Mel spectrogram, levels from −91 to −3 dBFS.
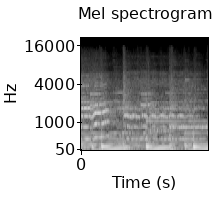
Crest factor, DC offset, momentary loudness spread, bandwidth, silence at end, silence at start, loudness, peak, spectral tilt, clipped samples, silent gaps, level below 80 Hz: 14 dB; under 0.1%; 5 LU; 11.5 kHz; 0 s; 0 s; -23 LUFS; -8 dBFS; -7 dB/octave; under 0.1%; none; -32 dBFS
